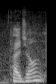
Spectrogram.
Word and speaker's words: Taichung: Did I say it right? Yeah. DMV, yeah. DMV, no, yeah. Taichung. Taichung, yeah.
